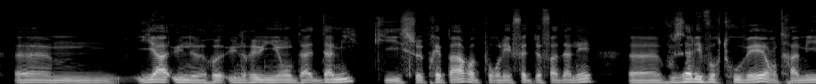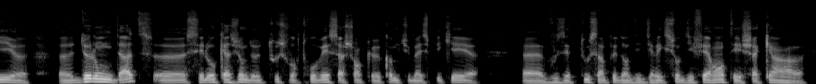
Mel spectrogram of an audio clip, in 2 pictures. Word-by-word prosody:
hem, 95 -3 -2 0.2
il 100 - -4
y 115 +3 +5
a 115 0 +7
une 105 -3 +2
re 105 +4 +2
une 100 0 -1
réunion 105 -1 +2
d'a 100 +2 0
d'amis 115 +9 +3
qui 95 -1 -4
se 90 +4 -3
prépare 110 +4 +3
pour 95 0 -4
les 95 0 -1
fêtes 90 - -1
de 105 - -1
fin 105 0 -2
d'année. 110 +8 0 0.4
Heu, 90 +1 0
vous 105 +5 -2
allez 125 -1 +9
vous 115 -1 +2
retrouver 110 +5 +4
entre 95 -2 -2
amis, 105 +3 +1
heu 85 -4 -4 0.3
heu, 90 +1 -2
de 115 +8 +6
longue 125 -6 +6
date. - - 0
Heu, 95 0 -2
c'est 110 - -4
l'occasion 105 0 +1
de 100 -2 -2
tous 85 - -8
vous - - -6
retrouver 110 0 -2
sachant 100 -2 -3
que 90 - -7
comme 95 +3 -4
tu - - -12
m'as 95 - -3
expliqué 95 +2 -5
heu - - -5 0.5
heu, 85 -1 -1
vous 90 +2 -7
êtes 90 -1 -8
tous 110 -2 -4
un 100 - 0
peu 90 - -5
dans 95 0 -2
des 85 0 -7
directions 95 +3 -4
différentes 100 +3 -1
et 90 - 0
chacun, 85 0 -2
heu, - - -6
100 Hz, 215 wpm, -24 LUFS, 90-105 Hz, 0.5 s, allez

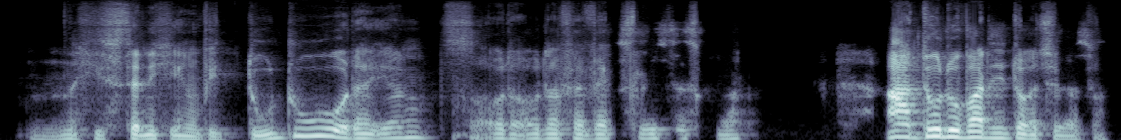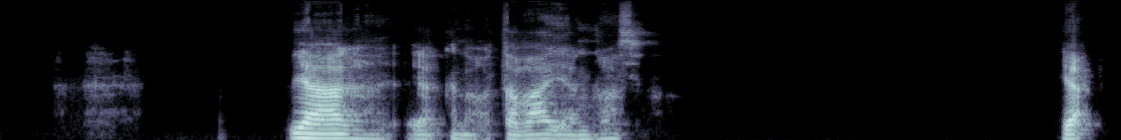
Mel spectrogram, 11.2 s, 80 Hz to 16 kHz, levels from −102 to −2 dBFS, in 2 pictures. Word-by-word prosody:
Mhm. 100 +3 -12
Hieß 105 -1 -11
der 110 - +2
nicht 110 0 -4
irgendwie 90 -4 -6
Dudu 185 - -1
oder 125 -3 0
irgends 140 +3 -9
oder 125 -2 -7
oder 120 0 -4
verwechsle 120 0 -6
ich 120 - -8
das 115 - -14
na? 110 +1 -13 0.6
Ah, 165 - +9
Dudu 175 -2 +7
war 155 0 +8
die 130 -2 -3
Deutsche 115 -4 -2
Version. 95 - -12 1.5
Ja, 120 -3 +4
ja, 115 -1 -9
genau, 110 -2 -13
da 110 -1 -3
war 115 +1 -1
irgendwas. 110 +2 -10 2.1
Ja. - - +1
120 Hz, 145 wpm, -21 LUFS, 110-130 Hz, 2.1 s, Ah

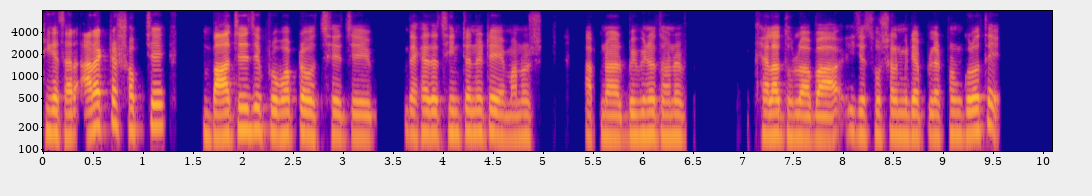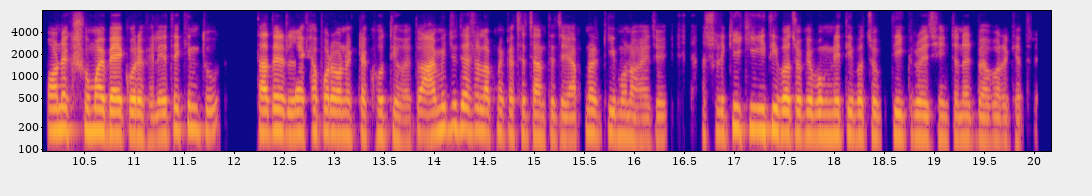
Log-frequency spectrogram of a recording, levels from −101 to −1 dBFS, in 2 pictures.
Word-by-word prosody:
ঠিক 170 -1 -2
আছে। 160 -1 -4
আর - - 0
আরেকটা 205 +2 +5
সবচেয়ে 180 +3 +1 0.5
বাজে 155 +4 +7
যে - - +4
প্রভাবটা 160 0 +2
হচ্ছে 155 +1 -5 0.2
যে 150 - -2 0.5
দেখা 165 +1 0
যাচ্ছে 160 0 -1
ইন্টারনেটে 165 +1 0 0.2
মানুষ 150 0 -4 0.6
আপনার 145 -1 -1
বিভিন্ন 155 +1 +1
ধরনের 150 -1 -2 0.7
খেলাধুলা 155 -1 +2
বা 145 - +6 0.2
এইযে 160 -1 -3
সোশ্যাল 160 0 -2
মিডিয়া 155 0 +1
প্ল্যাটফর্ম 155 +1 -3
গুলোতে 170 +1 +3 0.7
অনেক 185 -1 +4
সময় 180 -1 +5
ব্যয় 165 -1 +7
করে 160 -1 +5
ফেলে। 140 +2 -3
এতে 180 +4 -1
কিন্তু 180 -3 -2 0.5
তাদের 170 +1 +5
লেখাপড়ার 165 0 +2
অনেকটা 155 0 -3
ক্ষতি 160 0 -3
হয়। 130 0 -9
তো 165 - -2
আমি 170 - +1
যদি 200 -1 0
আসলে 180 -1 -1
আপনার 165 -1 -7
কাছে 155 0 -4
জানতে 150 0 -1
চাই 145 -2 -4
আপনার 165 -1 -2
কি - - -7
মনে 145 -1 -3
হয় 135 0 -7
যে - - -2 0.4
আসলে 160 +2 -6
কী, 195 - +1
কী, 190 - -2
ইতিবাচক 165 -3 +3
এবং 155 0 +1
নেতিবাচক 155 -1 -2
দিক 155 -2 -1
রয়েছে 145 -1 -1
ইন্টারনেট 140 0 -5
ব্যবহারের 135 -1 -5
ক্ষেত্রে? 130 - -12
160 Hz, 180 wpm, -24 LUFS, 150-170 Hz, 0.7 s, বাজে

